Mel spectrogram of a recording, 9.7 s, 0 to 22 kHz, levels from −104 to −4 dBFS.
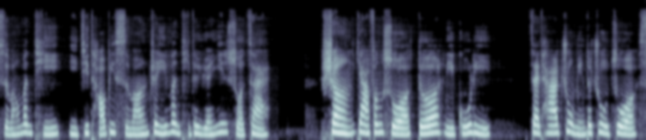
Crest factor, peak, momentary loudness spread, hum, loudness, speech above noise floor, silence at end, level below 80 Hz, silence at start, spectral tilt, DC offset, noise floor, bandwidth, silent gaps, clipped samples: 20 dB; -2 dBFS; 8 LU; none; -22 LUFS; 49 dB; 0 s; -56 dBFS; 0 s; -6.5 dB/octave; under 0.1%; -71 dBFS; 15.5 kHz; none; under 0.1%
